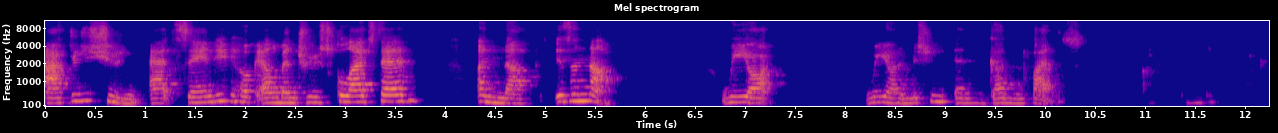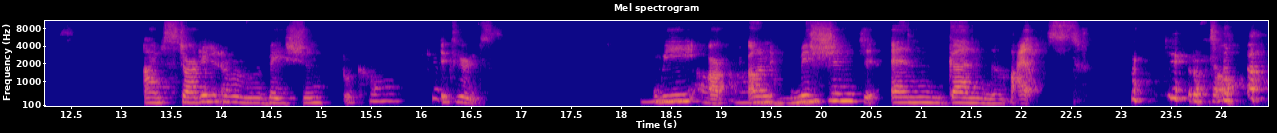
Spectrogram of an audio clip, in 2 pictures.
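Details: Aphasia in an adult woman, a former congresswoman, acquired from a gunshot wound to the head in January 2011.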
